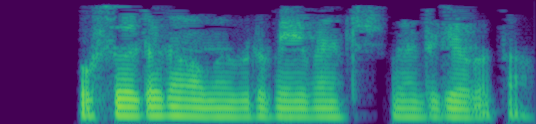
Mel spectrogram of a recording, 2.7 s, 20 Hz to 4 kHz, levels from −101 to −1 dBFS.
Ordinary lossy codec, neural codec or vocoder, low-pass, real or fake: MP3, 16 kbps; none; 3.6 kHz; real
